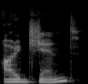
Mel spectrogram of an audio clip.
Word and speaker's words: Argent: I was going to say Argent, but it's Argent.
